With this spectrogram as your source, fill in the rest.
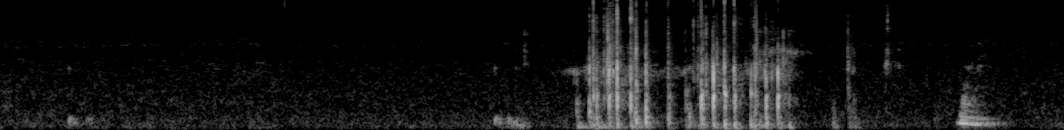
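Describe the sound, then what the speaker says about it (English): Faint computer keyboard typing during an online meeting: a few scattered taps, then a dense burst of rapid keystrokes, followed by a couple of isolated clicks. "there's somebody typing"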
